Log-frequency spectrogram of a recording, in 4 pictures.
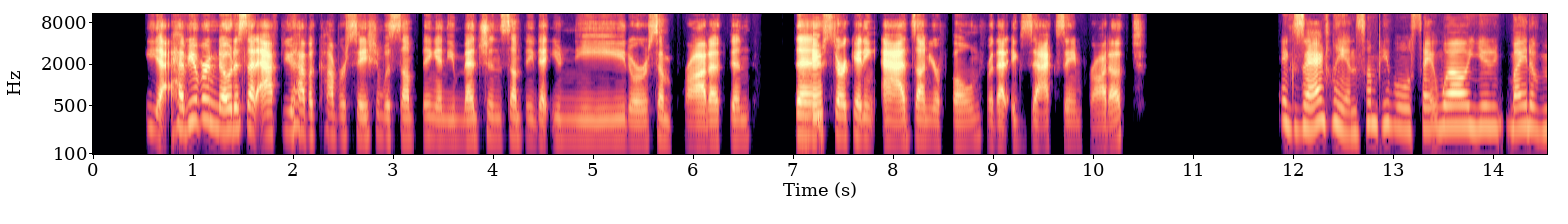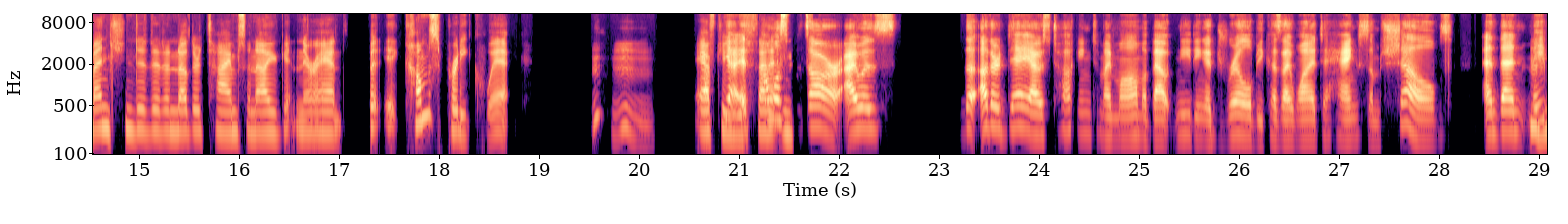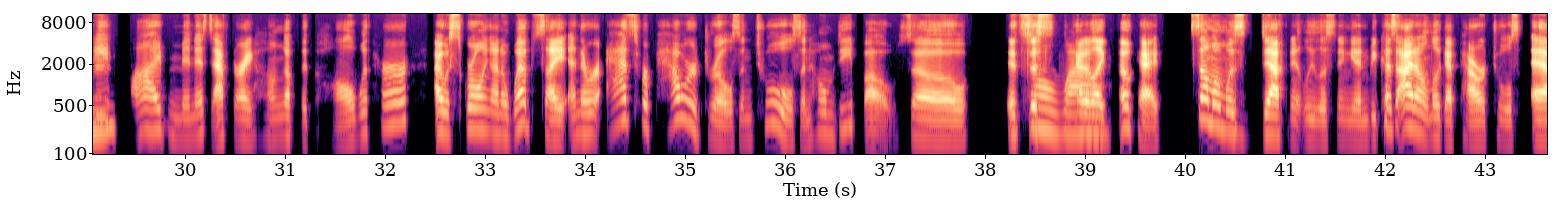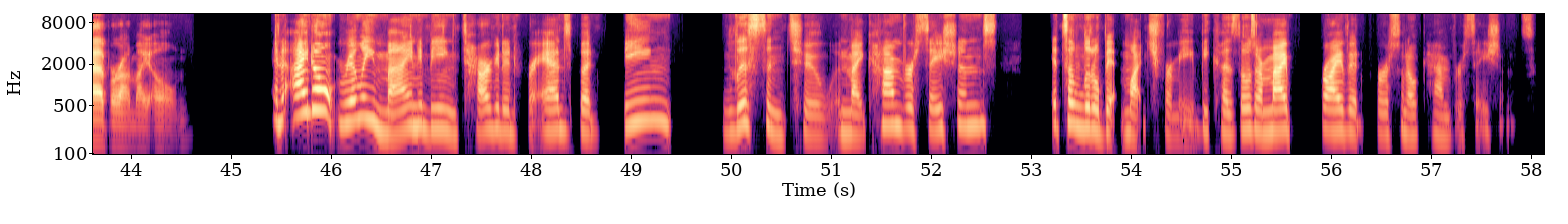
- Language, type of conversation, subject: English, unstructured, Should I be worried about companies selling my data to advertisers?
- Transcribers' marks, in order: other background noise; stressed: "ever"; tapping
